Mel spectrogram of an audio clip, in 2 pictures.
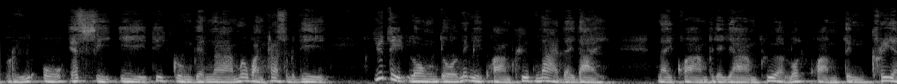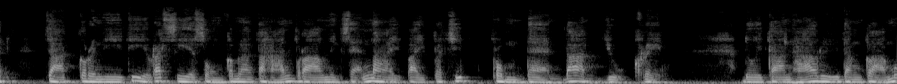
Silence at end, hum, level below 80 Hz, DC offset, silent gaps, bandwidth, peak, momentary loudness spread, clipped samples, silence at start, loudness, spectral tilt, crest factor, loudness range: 0 s; none; -46 dBFS; under 0.1%; none; 13.5 kHz; -10 dBFS; 7 LU; under 0.1%; 0 s; -25 LUFS; -7 dB/octave; 14 dB; 3 LU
